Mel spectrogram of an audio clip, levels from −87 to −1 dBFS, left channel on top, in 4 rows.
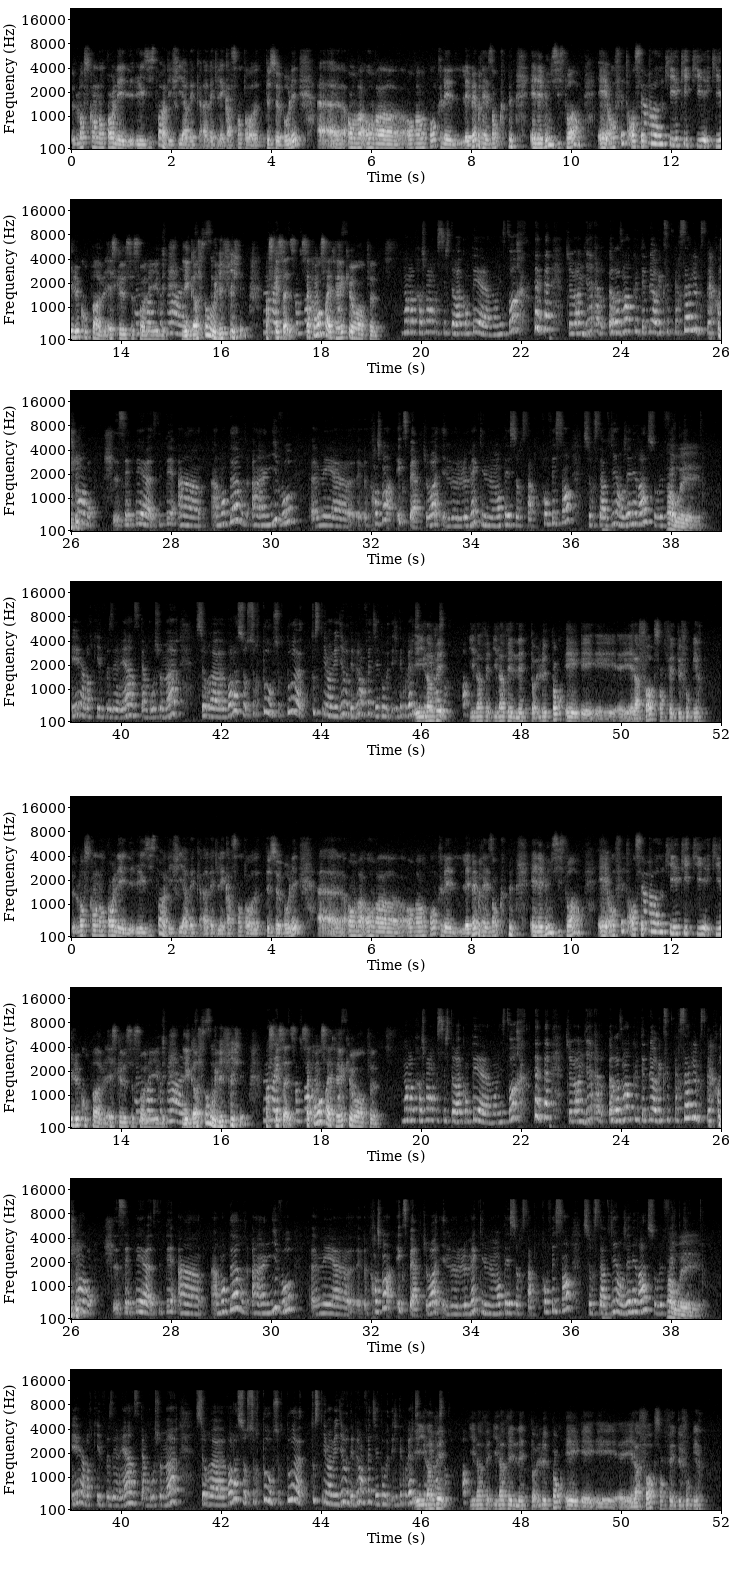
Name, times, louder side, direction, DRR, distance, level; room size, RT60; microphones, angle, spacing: voice 1, 0.0-17.4 17.8-19.1 25.7-26.1 26.7-26.8 37.9-38.6 45.8-46.5 47.0-51.7, left 1 dB, 45° left, 1 dB, 0.9 m, -25 dB
voice 2, 11.3-11.7 14.3-15.4 16.8-17.1 17.7-17.8 19.6-26.4 26.8-30.4 30.8-38.4 39.0-46.3 46.8-46.9, right 1 dB, 15° right, 2 dB, 0.8 m, -31 dB
5.0 x 3.2 x 2.4 m, 0.38 s
head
